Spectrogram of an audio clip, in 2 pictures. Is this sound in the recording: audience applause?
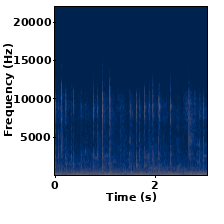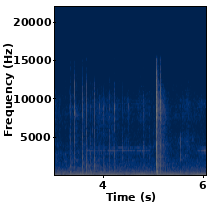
no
